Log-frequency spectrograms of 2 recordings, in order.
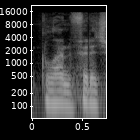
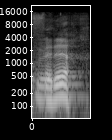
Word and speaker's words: Glenfiddich: So we were schmoozing before, our viewers, that the right way to pronounce it is Glenfiddich. Glenfiddich. Or Fiddich. It's a Gaelic pronunciation.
